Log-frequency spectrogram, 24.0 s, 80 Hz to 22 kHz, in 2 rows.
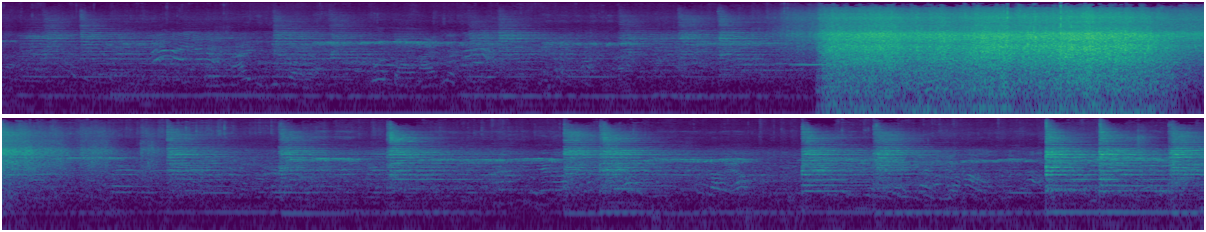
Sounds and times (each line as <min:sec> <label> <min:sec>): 0:07.7 Crowded crowd 0:13.3
0:07.8 Fireworks and firecrackers sound 0:13.2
